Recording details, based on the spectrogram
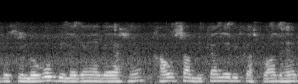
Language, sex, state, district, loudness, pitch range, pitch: Hindi, male, Rajasthan, Bikaner, -14 LUFS, 145-160 Hz, 145 Hz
